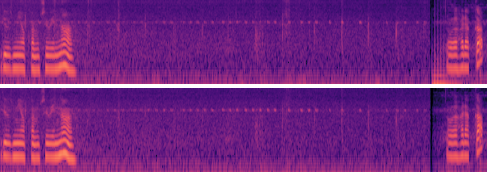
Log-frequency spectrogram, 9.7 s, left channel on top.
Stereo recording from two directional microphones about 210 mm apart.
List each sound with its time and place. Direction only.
0.1 s speech: 10° right (ahead or behind)
1.1 s speech: 25° right (ahead or behind)
8.9 s speech: 5° right (ahead or behind)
